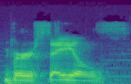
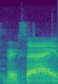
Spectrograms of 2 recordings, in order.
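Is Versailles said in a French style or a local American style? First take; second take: local American; French style. First: It is said with a local American pronunciation. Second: It is said with a French-style pronunciation. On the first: This is how the town's residents say it. "it's in Missouri or something, and it's Versailles" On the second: This is the original French pronunciation of the name. "if you pronounce it properly"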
